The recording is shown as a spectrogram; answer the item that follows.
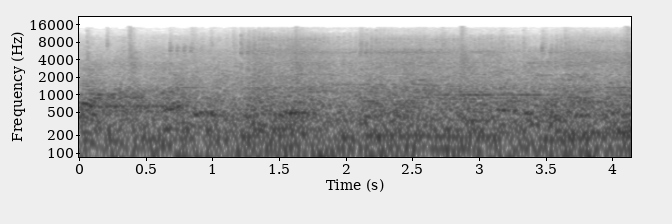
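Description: Busy street ambience: a steady background hum with the faint voices of passers-by.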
